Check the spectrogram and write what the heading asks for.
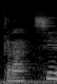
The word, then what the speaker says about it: grazie: Grazie, remember, e. So in Italian you'd say for e, and you pronounce it that way too.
